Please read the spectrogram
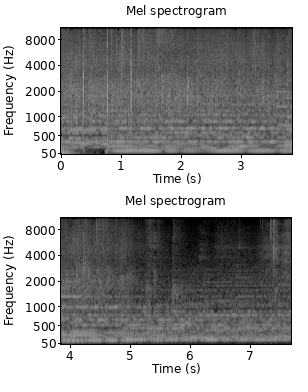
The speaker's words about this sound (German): Und jetzt setzen wir noch einen drauf und geben dem König aller Könige einen Applaus. Kommt!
